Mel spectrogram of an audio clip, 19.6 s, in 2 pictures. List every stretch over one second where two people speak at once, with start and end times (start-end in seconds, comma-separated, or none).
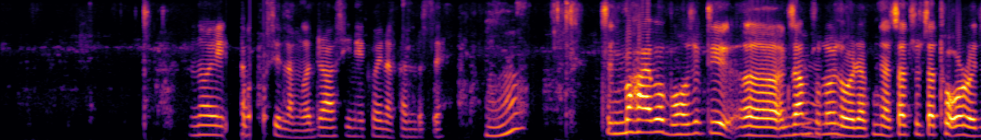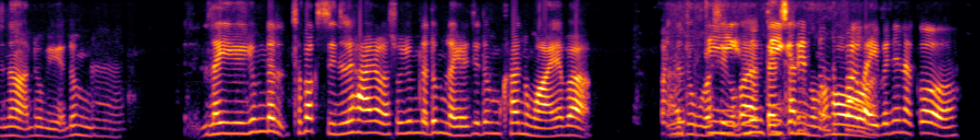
16.5-18.6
